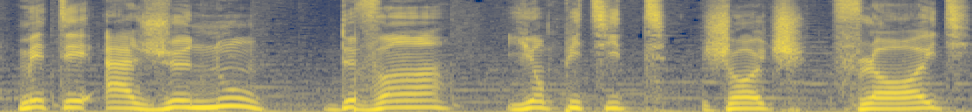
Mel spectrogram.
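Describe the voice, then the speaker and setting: Male radio host, impassioned commentary, high lively voice over soft music. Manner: emphatic, mixing Haitian Creole and French.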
